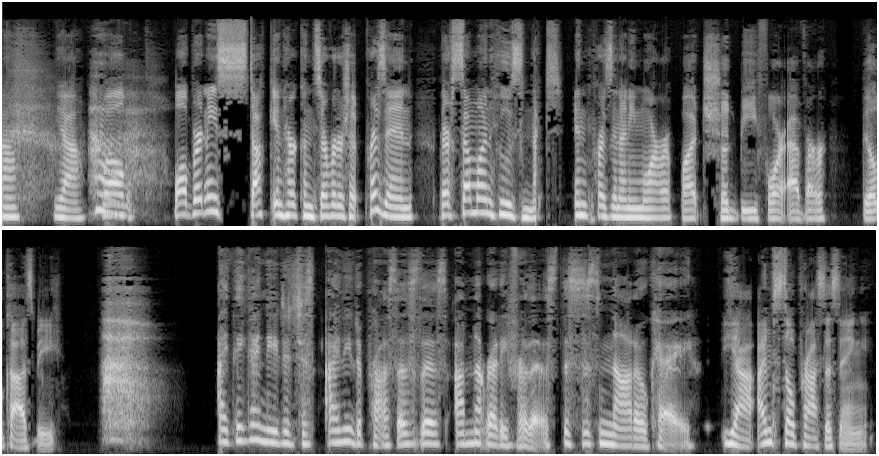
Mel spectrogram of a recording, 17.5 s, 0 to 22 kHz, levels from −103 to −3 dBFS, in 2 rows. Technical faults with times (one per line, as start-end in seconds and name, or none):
5.32 compressed frames skipped
13.52 compressed frames skipped
15.61 compressed frames skipped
